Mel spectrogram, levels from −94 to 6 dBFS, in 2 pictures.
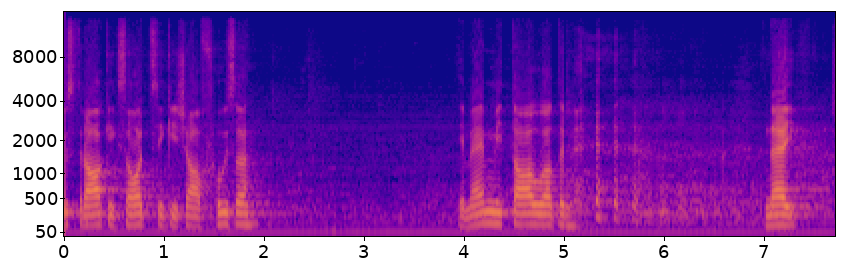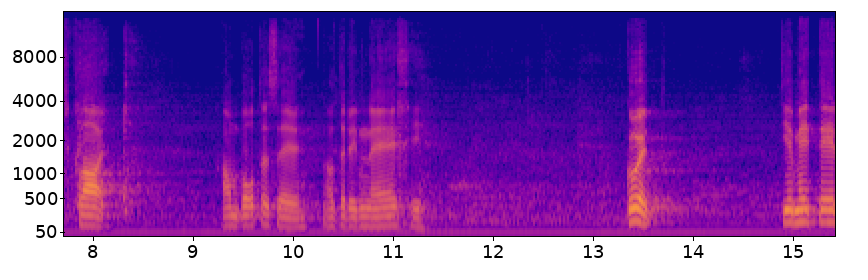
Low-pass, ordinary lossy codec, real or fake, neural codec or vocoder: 14.4 kHz; none; real; none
